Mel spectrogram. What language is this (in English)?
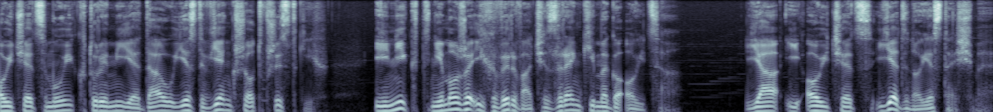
Polish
